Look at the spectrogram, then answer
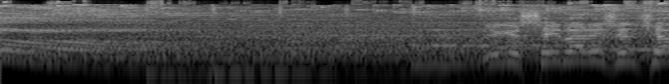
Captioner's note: audience booing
